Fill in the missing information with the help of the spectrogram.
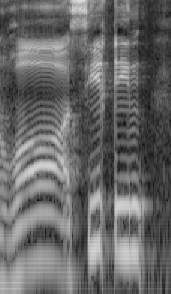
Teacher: غین موٹا اور واضح پڑھنا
